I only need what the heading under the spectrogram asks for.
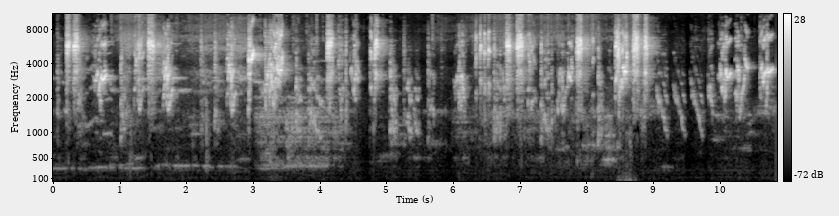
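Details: Budgerigar singing: continuous chattering warble of scratchy chirps, squawks and short whistles, densely packed with brief pauses, plus a low buzzy hum early on.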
